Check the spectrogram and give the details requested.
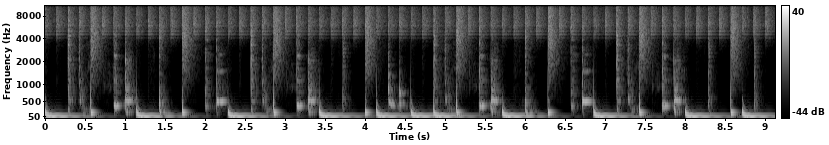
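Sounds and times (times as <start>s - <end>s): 
experimental drum machine loop: 0.0s - 9.1s.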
